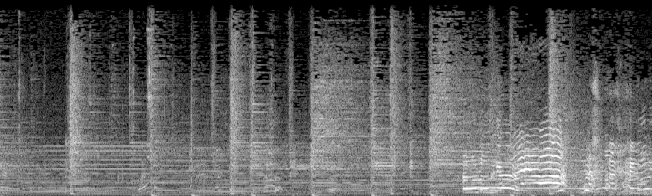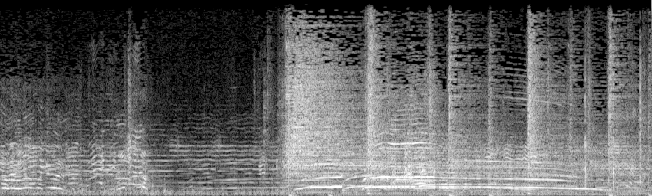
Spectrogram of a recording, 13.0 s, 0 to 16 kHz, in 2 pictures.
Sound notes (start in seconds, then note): 9.3 cheers and jubilation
